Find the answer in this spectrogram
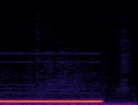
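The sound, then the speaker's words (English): A telephone ringing tone: one steady, loud, mid-pitched tone held for over a second, then cut off abruptly, leaving quiet. “The phone's ringing. Or is that you calling?”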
